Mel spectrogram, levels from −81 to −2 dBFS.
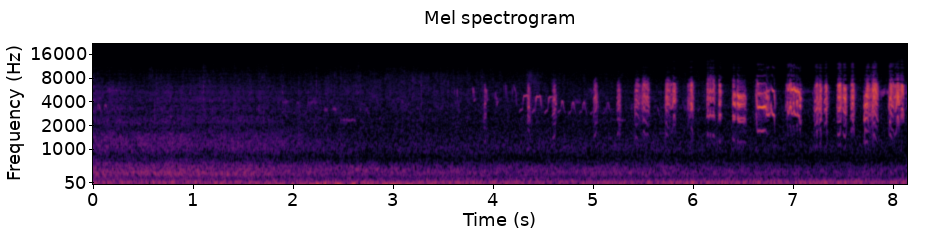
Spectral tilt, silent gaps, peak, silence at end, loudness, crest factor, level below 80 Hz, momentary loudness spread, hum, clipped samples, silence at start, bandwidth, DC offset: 0.5 dB/octave; none; -12 dBFS; 0 s; -30 LUFS; 22 dB; -52 dBFS; 23 LU; none; under 0.1%; 0 s; 16 kHz; under 0.1%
